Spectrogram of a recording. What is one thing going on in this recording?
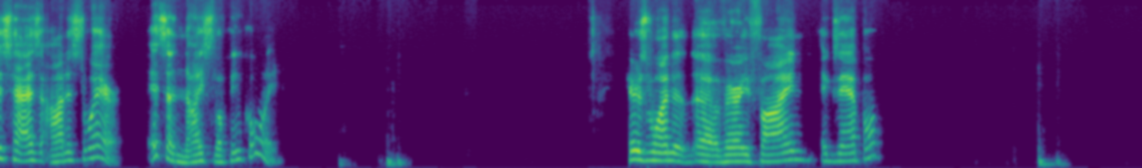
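An elderly man speaks calmly through an online call microphone, pausing between phrases.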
